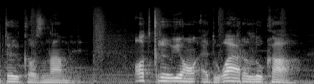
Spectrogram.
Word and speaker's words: Lucas: znamy odkrył ją Eduard Luca niektórzy wymawiają to nazwisko Lucas No ale skoro Jest Francuzem to powinno się chyba powiedzieć Luc Zresztą mnie nazwisko Lucas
